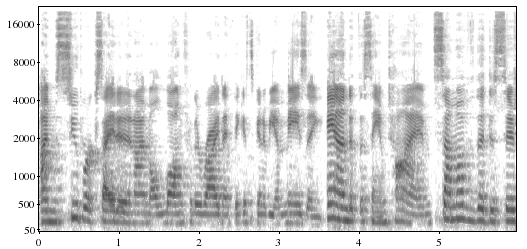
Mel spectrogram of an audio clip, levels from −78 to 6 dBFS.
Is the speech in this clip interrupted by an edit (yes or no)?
yes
